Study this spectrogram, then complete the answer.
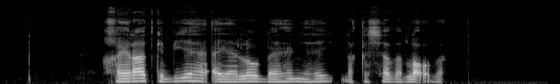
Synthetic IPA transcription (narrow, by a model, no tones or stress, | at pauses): χɑjɾaːd̪kʰɐbijɐɦɐʔɐjaːlɔːbaːɦɐnjɐɦɛjɖɑqɑʃɐðɐlɔ̰ʔðɐ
